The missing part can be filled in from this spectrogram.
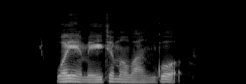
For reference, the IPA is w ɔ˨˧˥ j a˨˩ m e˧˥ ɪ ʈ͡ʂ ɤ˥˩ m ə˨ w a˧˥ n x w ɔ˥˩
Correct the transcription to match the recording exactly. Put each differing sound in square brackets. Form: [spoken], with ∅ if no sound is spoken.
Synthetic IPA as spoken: w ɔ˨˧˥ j [ɛ˨˩] m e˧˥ ɪ ʈ͡ʂ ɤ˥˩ m ə˨ w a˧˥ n [k] w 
